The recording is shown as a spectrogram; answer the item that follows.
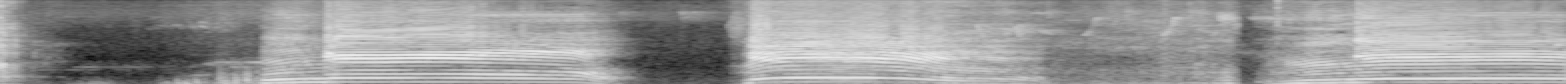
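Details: Three loud, drawn-out calf moos, each about two seconds long, with short pauses between; the calls are harmonic and slightly falling at the close.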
